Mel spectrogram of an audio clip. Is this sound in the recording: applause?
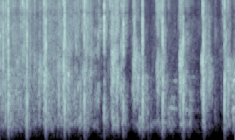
yes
